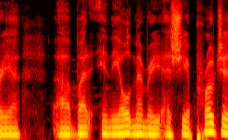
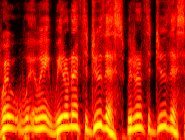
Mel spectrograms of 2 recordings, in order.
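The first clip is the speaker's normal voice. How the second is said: much higher, hurried imitation of a panicked plea; mock panic; 9 semitones higher, faster than usual. Lucas pleading with Jason holding the gun, much higher. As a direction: act out a frightened teen talking down a gun. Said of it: "Lucas is like".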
